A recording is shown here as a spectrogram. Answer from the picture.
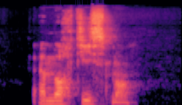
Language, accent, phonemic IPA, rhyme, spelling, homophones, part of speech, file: French, France, /a.mɔʁ.tis.mɑ̃/, -ɑ̃, amortissement, amortissements, noun, LL-Q150 (fra)-amortissement.wav
- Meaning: 1. amortizement 2. cushioning, softening, or deafening of a sound or impact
